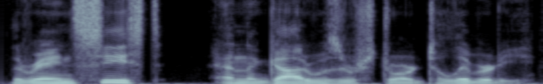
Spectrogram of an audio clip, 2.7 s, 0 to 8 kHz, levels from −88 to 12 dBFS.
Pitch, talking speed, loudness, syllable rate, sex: 120 Hz, 220 wpm, -18 LUFS, 6.4 syllables/s, male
